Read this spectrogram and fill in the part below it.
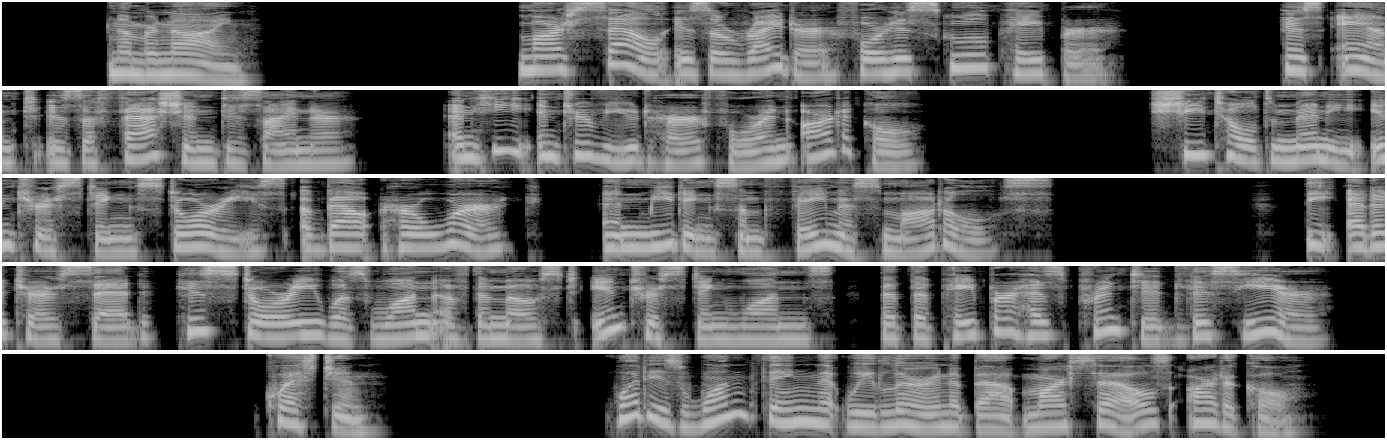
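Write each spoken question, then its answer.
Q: What is one thing that we learn about Marcel's article?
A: The editor said it was one of the most interesting stories the paper has printed this year.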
